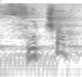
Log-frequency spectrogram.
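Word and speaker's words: Fuchsia: но ее полностью обновили теперь на Fuxio, ну или, кстати, в американском правильно произносится Fucha, Fucha OS.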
